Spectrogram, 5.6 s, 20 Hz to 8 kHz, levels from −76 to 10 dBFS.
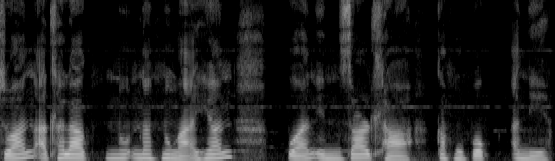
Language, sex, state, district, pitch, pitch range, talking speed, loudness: Mizo, female, Mizoram, Aizawl, 190 Hz, 175-200 Hz, 150 wpm, -20 LUFS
